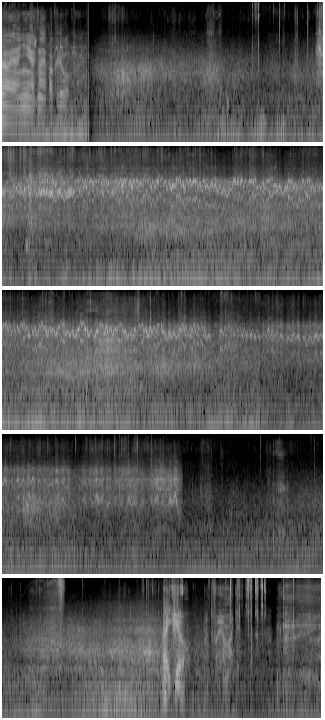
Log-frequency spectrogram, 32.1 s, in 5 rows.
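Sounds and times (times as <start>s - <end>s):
flock of birds chattering: 6.3s - 21.2s.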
